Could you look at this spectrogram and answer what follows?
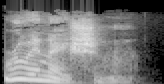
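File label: "ruination", English, British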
